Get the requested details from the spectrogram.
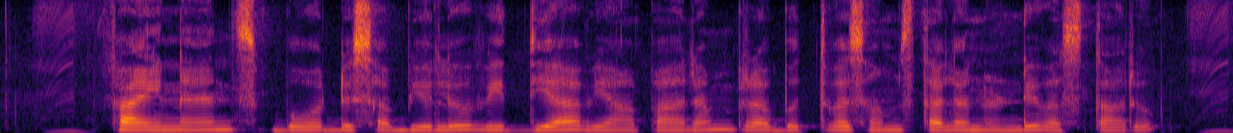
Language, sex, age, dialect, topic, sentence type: Telugu, female, 18-24, Southern, banking, statement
